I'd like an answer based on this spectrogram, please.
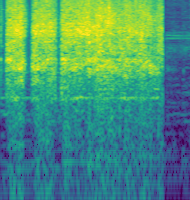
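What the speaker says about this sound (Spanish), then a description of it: "Primero vamos a lijar un poco para sacar todos los óxidos." Sandpaper scrubs across rusty metal to strip off the corrosion, a loud close rasping rub in short strokes with two brief pauses, then it stops.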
